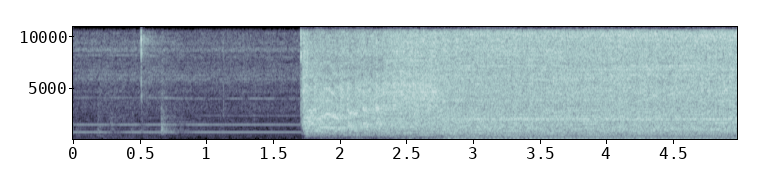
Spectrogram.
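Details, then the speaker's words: Mercury Sable after fuel pump replacement for intermittent no-start with no fuel pressure and high pump current: quick crank, catches at once into a smooth even idle; pump draws 3.9 A at 36–38 psi, fixed. "Drawing about 3.9 amps on our normal idling conditions, 36 psi, 38, right around there. And I believe we got ourselves a fix, guys."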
